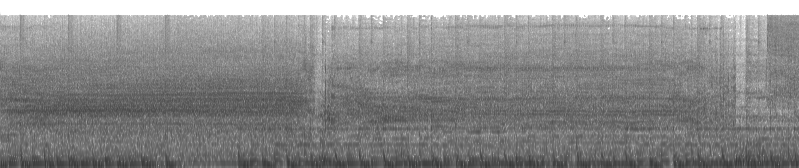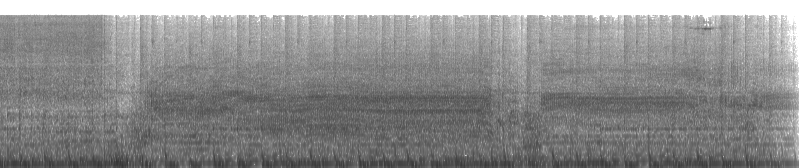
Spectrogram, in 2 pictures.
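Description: Rotary hammer drill hammering a copper ground rod down into the soil, under background music. For a couple of seconds around the middle, a garden hose sprays water at the base of the rod to soften the ground.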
